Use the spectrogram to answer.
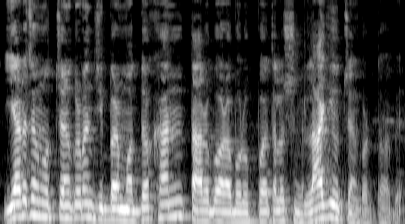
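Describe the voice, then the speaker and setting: A fairly high-voiced man leading a Quran recitation lesson. He explains each letter patiently and then chants the phrases slowly, stretching the long vowels for his listeners to repeat.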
